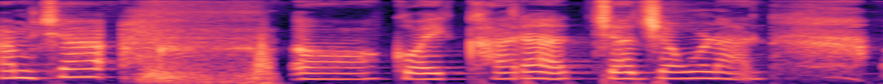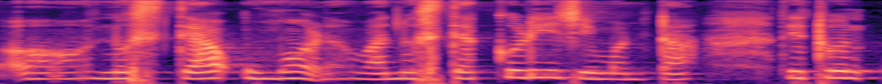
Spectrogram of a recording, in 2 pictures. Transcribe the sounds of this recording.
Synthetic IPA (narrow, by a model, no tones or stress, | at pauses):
amt͡ɕja | kɔjkʰaɾãt̪t͡ɕjad͡ʑəʋɳan | nust̪jauməɳʋanust̪jakəɽid͡ʑim̤əɳtat̪it̪ʰuːn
